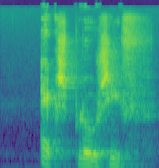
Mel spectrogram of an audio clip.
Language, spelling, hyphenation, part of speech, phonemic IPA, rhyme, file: Dutch, explosief, ex‧plo‧sief, noun / adjective, /ˌɛks.ploːˈzif/, -if, Nl-explosief.ogg
- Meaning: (noun) explosive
